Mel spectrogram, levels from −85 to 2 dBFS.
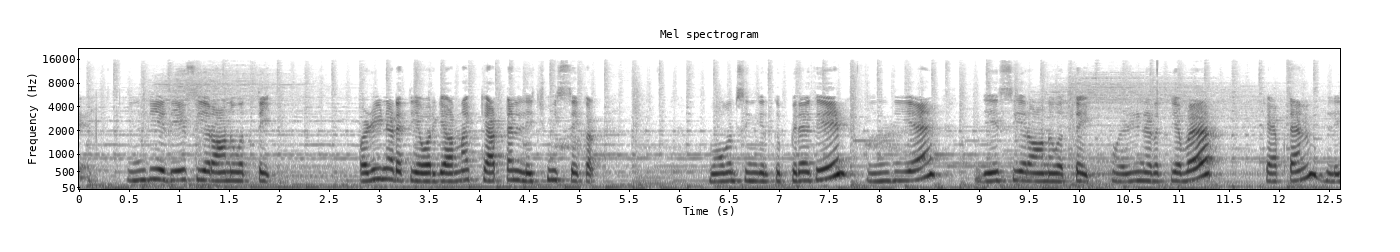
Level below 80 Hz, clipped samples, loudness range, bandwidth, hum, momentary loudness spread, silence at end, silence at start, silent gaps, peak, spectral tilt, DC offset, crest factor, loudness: -36 dBFS; under 0.1%; 2 LU; 15.5 kHz; none; 19 LU; 0 s; 0 s; none; -4 dBFS; -6 dB/octave; under 0.1%; 16 dB; -20 LUFS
